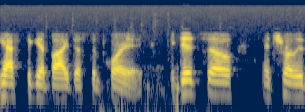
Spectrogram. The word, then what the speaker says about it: Poirier: Yeah, you, the second one was right, Poirier. – Okay, so Poirier. – It's actually not like, if we were, it's a French name. He's from Louisiana, so it should be Poirier. – Yeah. – But, you know, they've anglicized it, as we say, so that's how he pronounces it.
